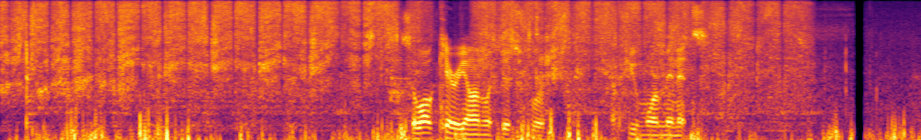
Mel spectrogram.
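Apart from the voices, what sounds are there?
wet sanding a satellite dish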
